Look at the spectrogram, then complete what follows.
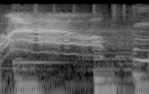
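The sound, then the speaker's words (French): A black cat named Belzémioute lets out one loud, long, drawn-out meow that wavers and slowly falls in pitch, with a low rumbling background underneath and no talking. “Je vais placer mon chat noir pour vous surveiller.”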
